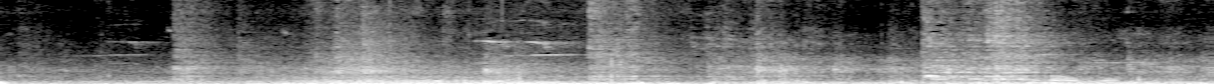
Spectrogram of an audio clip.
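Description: Outdoor city ambience: a steady low rumble of background noise, with faint voices about five seconds in.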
